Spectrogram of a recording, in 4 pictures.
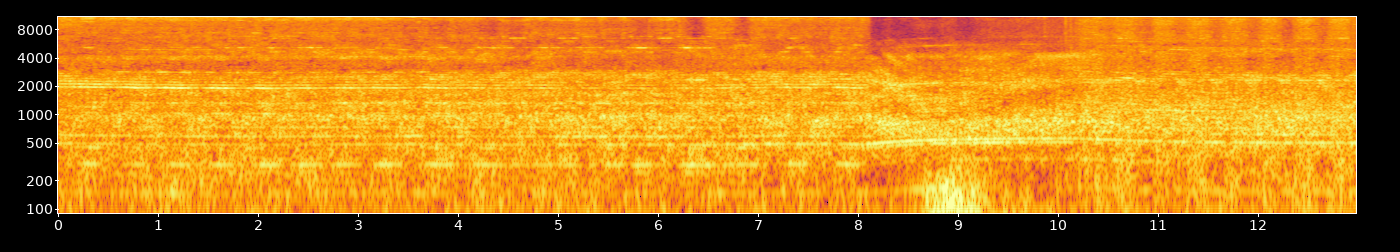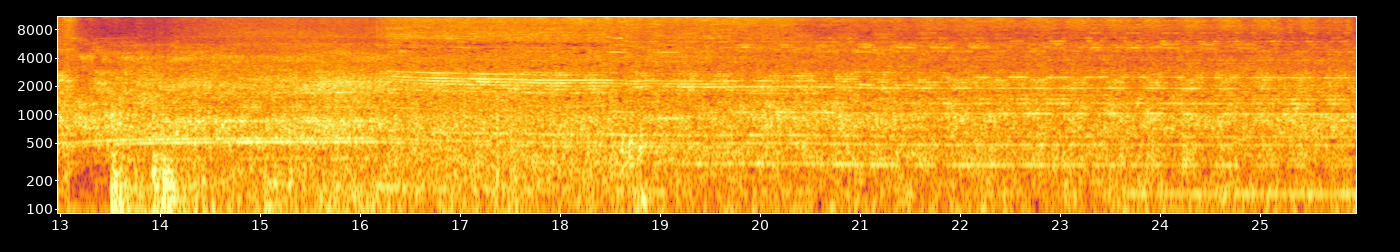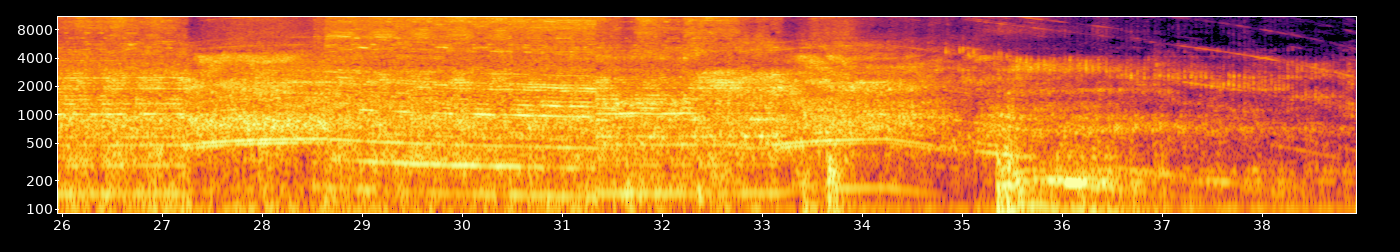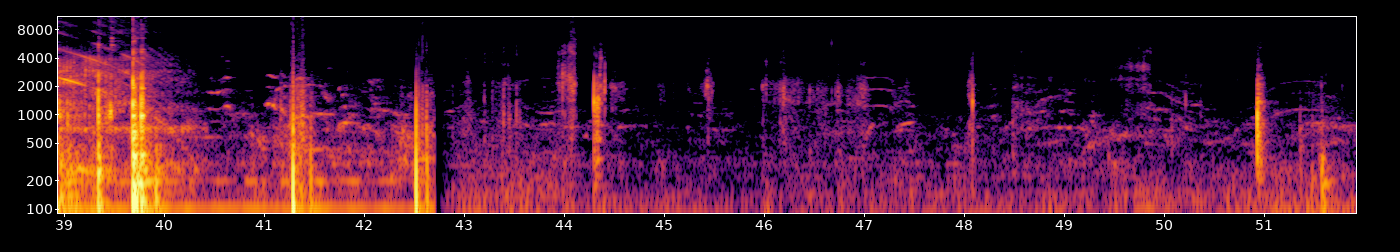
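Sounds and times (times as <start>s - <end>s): abrasive sanding or filing: 0.0s - 34.6s
power tool motor winding down: 0.0s - 39.9s.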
